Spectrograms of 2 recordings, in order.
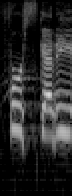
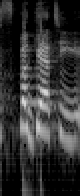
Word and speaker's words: spaghetti: And I used to call it when I was a little tot, Fursketty and meatballs. This morning, Kat's making spaghetti and meatballs.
